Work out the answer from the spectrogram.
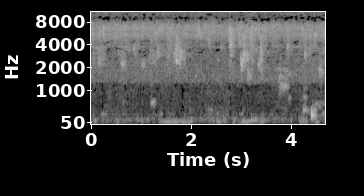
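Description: Chopped onions and green chillies sizzling in hot oil in a pan as they fry toward brown: a steady hiss with fine, irregular crackles.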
